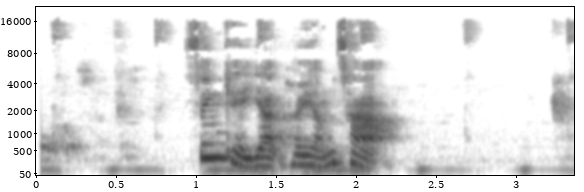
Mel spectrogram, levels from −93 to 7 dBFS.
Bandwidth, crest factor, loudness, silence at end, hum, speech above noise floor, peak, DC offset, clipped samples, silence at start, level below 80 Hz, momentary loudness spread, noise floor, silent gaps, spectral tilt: 16.5 kHz; 22 dB; -23 LUFS; 0 s; none; 34 dB; -6 dBFS; under 0.1%; under 0.1%; 0.05 s; -74 dBFS; 21 LU; -57 dBFS; none; -3.5 dB/octave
